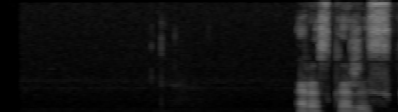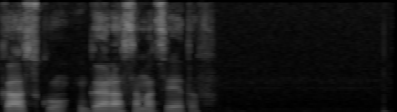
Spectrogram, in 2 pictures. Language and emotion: Russian, neutral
